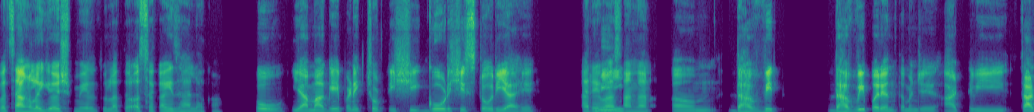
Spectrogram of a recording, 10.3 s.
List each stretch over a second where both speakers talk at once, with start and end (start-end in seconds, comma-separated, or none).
none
